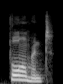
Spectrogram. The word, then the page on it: formant: Indian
